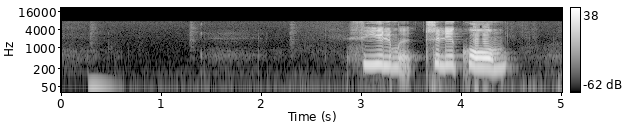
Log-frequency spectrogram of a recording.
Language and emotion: Russian, sad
